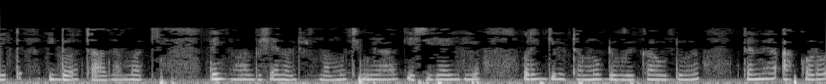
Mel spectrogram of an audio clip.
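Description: Throughout the speech, the audio was likely a very low-bitrate MP3 that was later re-saved at a high bitrate: low-bitrate audio saved at a high bitrate. The re-encode cannot restore what was lost, so nothing remains above 5.6 kHz and the sound stays dull and muffled.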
